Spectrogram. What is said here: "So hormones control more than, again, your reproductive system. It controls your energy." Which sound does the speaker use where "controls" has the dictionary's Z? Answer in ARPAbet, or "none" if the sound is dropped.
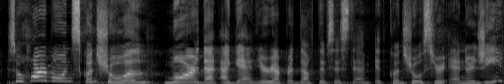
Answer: S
